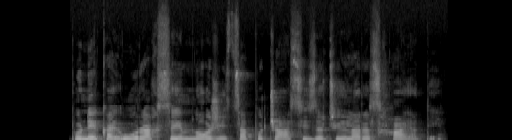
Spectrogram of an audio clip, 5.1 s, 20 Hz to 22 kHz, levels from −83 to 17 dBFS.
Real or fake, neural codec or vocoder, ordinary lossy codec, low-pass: real; none; none; none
